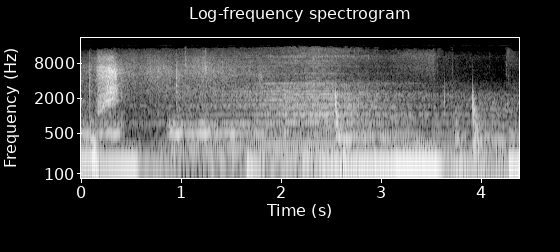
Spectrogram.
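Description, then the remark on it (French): A steady, droning buzz with a strong low hum and layered harmonics holds throughout: a looped recording of bees played from a computer through a loudspeaker moved around a bush to imitate bees, with a brief hiss near the start and faint clicks. “Mais quand elle diffuse un son d'abeille bouclé à l'ordinateur, je joue le son avec un haut-parleur imitant le mouvement des abeilles autour du buisson.”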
